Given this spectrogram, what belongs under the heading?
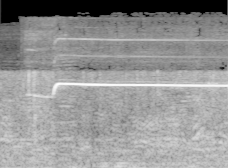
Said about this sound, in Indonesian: Lihat dulu orang-orang, baru bunyikan peluit.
